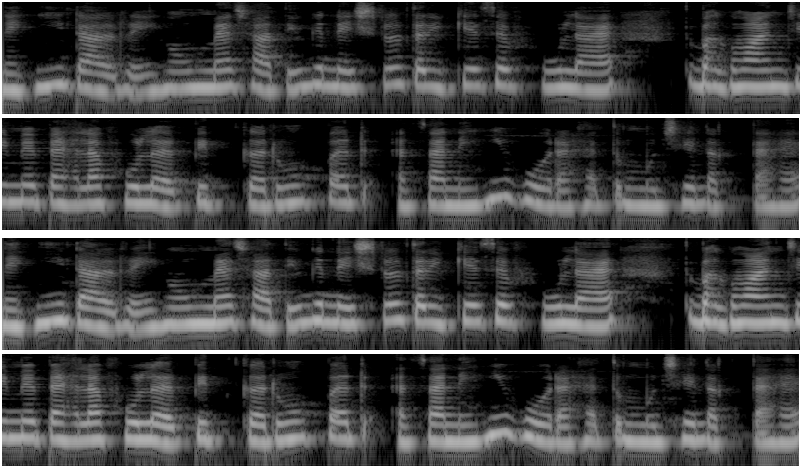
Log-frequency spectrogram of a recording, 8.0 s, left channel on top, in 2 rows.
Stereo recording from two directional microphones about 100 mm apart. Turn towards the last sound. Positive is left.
turn(degrees=-25)  # may be behind; listen again after turning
